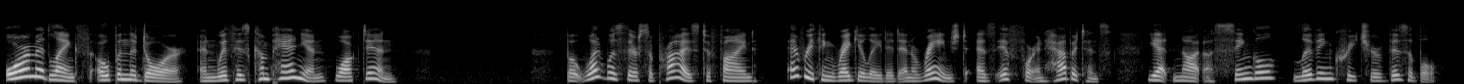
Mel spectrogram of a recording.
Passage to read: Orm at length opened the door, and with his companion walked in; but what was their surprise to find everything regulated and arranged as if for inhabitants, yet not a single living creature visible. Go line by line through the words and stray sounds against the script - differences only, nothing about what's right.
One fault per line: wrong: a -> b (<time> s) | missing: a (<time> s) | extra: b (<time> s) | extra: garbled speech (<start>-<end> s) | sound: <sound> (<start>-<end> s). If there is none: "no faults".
no faults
